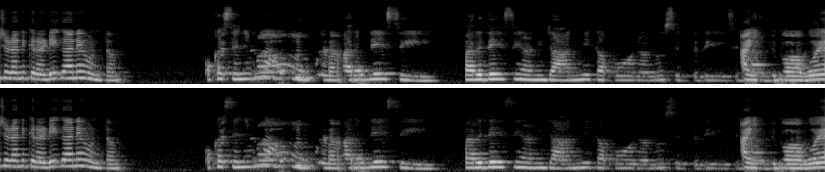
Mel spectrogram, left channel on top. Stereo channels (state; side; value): normal; both; correlation 0.60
